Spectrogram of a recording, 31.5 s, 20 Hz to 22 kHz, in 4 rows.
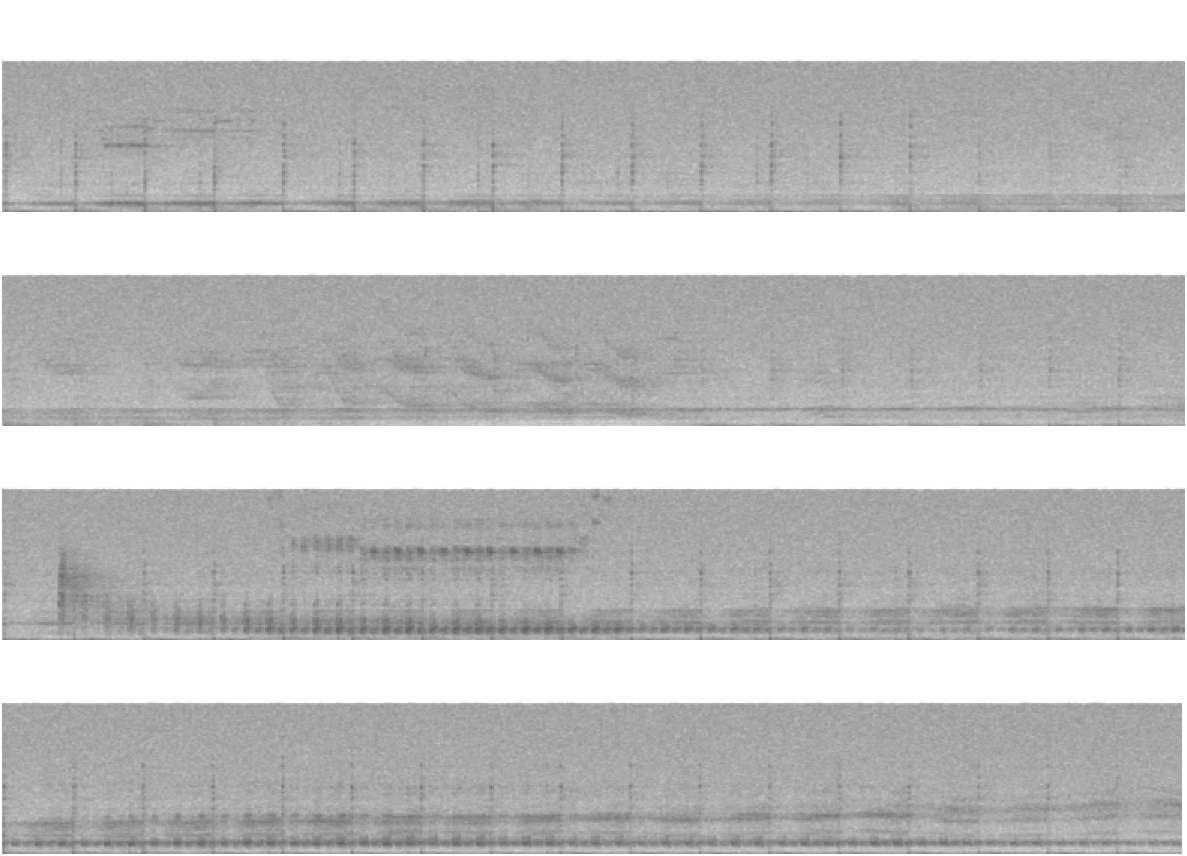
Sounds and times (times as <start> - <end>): Music: 0.0 - 31.5.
